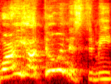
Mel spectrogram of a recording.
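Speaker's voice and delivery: play-acted sobbing in a very high voice. Speaker acts out a man police dragged from his car, imitating a man crying. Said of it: "he's crying".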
